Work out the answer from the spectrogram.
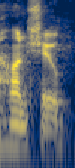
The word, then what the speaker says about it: Honshu: Like Han Solo shoe that you put on your foot. Honshu.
